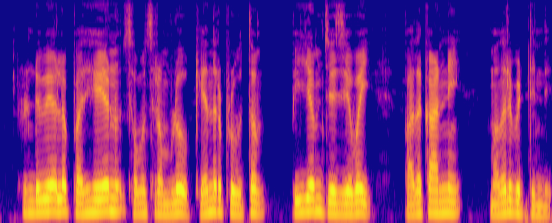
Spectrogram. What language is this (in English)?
Telugu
